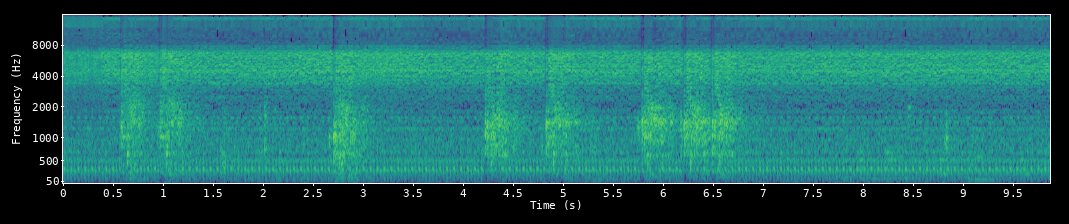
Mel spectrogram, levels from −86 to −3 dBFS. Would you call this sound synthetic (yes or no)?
no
